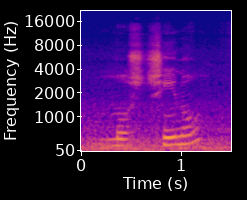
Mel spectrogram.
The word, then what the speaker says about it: Moschino: This is Moschino. That's how you pronounce it.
